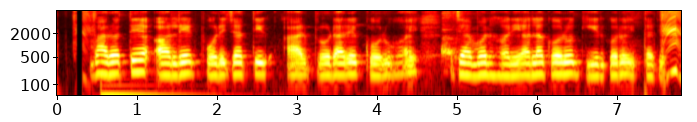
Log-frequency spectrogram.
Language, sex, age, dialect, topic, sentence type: Bengali, female, 18-24, Jharkhandi, agriculture, statement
